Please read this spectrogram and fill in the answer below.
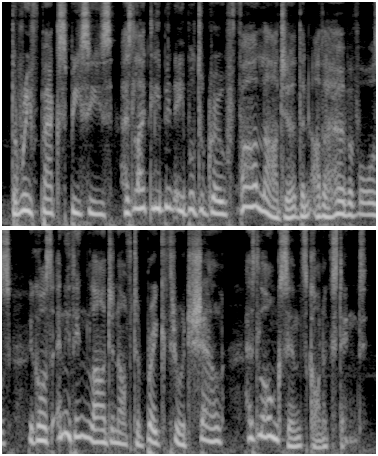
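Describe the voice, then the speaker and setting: A man reading scientific entries aloud as scripted narration in a nature documentary style, measured and carefully enunciated. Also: on the high side, warm tone, slightly rough, no room sound.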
